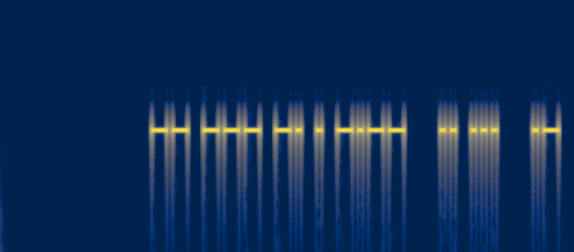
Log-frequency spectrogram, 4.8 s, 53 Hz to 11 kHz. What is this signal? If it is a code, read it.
Morse code, heard as a keyed tone, about 28 wpm, 700 Hz. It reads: MONEY IS A
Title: Sentences from Top 1600 Words 28wpm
